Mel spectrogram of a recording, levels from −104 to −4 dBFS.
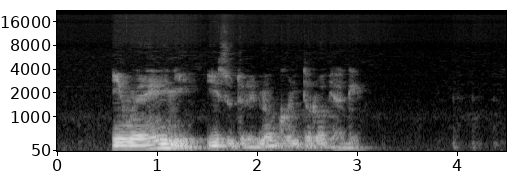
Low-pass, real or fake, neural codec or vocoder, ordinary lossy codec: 19.8 kHz; real; none; none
